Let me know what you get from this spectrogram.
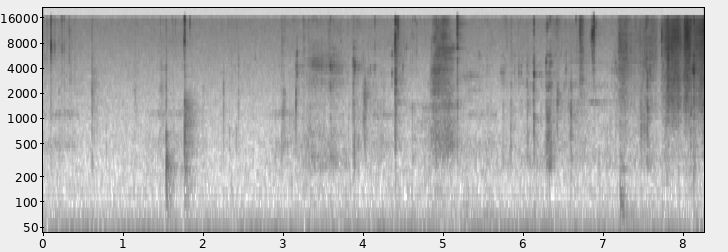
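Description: A person biting into and chewing a soft chicken shawarma wrapped in lavash, close to the microphone, with scattered small wet clicks of the mouth.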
